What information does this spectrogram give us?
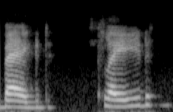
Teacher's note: Again, we're not adding a syllable. And you use the D sound when the sound before the ED is buzzy or voiced, buzzing, vibrating your throat. Voice sounds are B, G, Y, W, Z.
